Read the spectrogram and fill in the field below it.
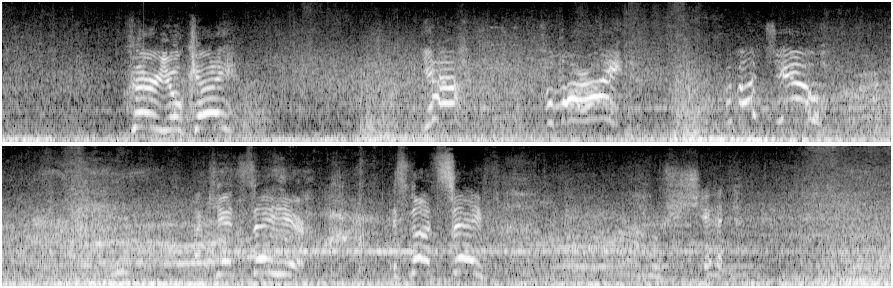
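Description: A young woman shouts back loudly.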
